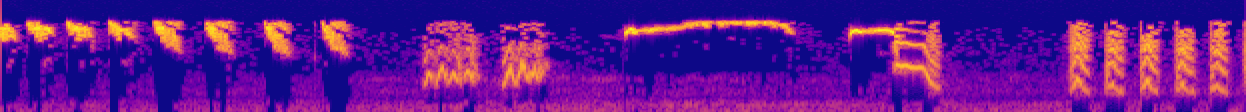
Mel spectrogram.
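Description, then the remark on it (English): A phainopepla sings a varied medley of mimicked calls of other bird species: quick repeated chips, harsh descending rasps and a thin sustained whistle, clear over a low background rumble. “The pointy-headed songbirds are talented mimics, often copying the vocalizations of other bird species.”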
